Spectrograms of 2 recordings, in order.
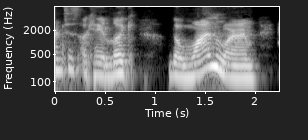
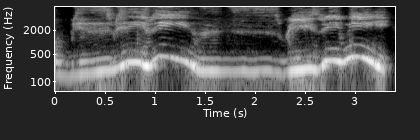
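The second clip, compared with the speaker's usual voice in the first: buzzing bees; much slower than usual. A narrator's reading. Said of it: "They go".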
